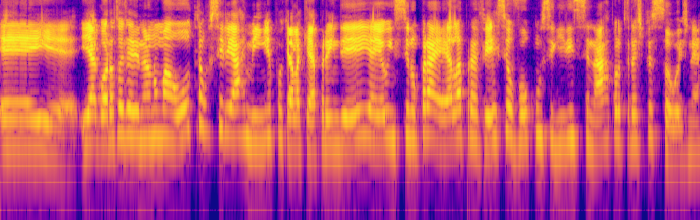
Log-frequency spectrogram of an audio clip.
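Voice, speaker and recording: A woman speaks at a high pitch with ordinary pitch variation. Her pace is very fast, with hardly any pauses. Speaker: hairdresser, former bank employee. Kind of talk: podcast interview. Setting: studio.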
